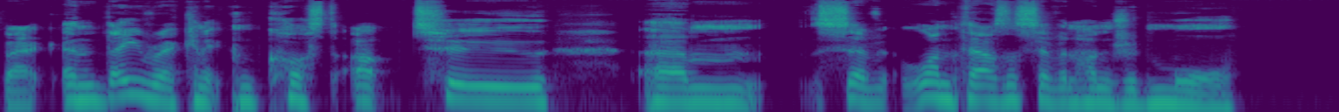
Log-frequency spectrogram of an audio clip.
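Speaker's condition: No condition

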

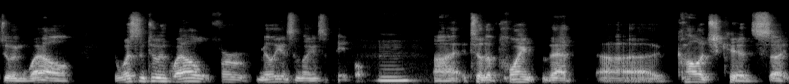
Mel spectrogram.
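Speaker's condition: No condition

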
